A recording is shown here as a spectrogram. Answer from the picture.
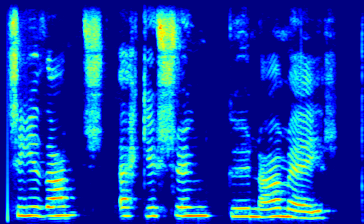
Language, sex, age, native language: Icelandic, female, 9, Icelandic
